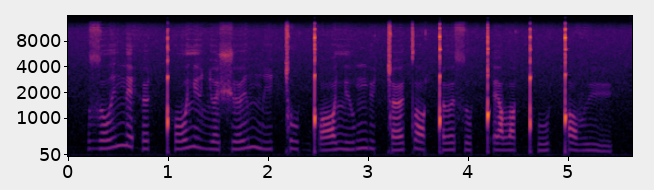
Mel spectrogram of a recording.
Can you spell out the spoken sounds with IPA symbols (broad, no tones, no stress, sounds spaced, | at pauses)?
z o i̯ n̪ e h ø ǃʰ o lʲ ɵ ʎ œ ʃ ø i̯ m i ǀ u ǃʼ ɔ lʲ u ŋ y ǀ œ t̪ ɔ ǃ ɵ s u ǃʼ e lˠ ɵ ǃʰ u ǃ ɔ v y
